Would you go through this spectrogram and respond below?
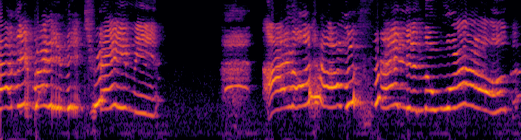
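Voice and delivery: high, loud, fast crying yell; despairing yell. Acted. Abandoned man yelling at the empty room, crying out. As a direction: wail it to the whole world.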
